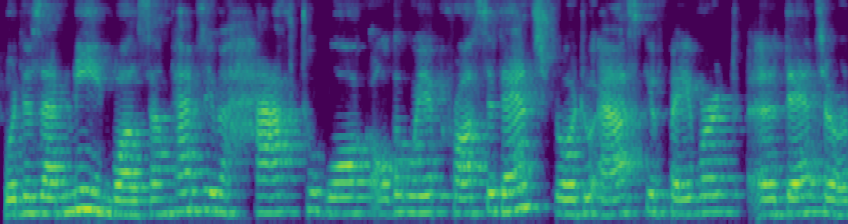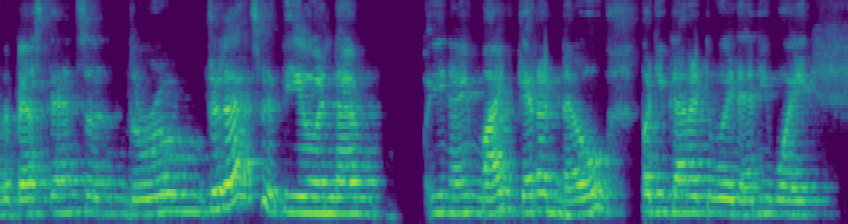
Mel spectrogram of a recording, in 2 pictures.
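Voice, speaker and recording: A woman from Germany with a German accent, a guest on a podcast talking about her life in a relaxed, reflective way and laughing lightly now and then. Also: mid-range voice, moderate pace, echoey room, low-quality recording. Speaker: podcast guest, leadership coach. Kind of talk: casual interview conversation.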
